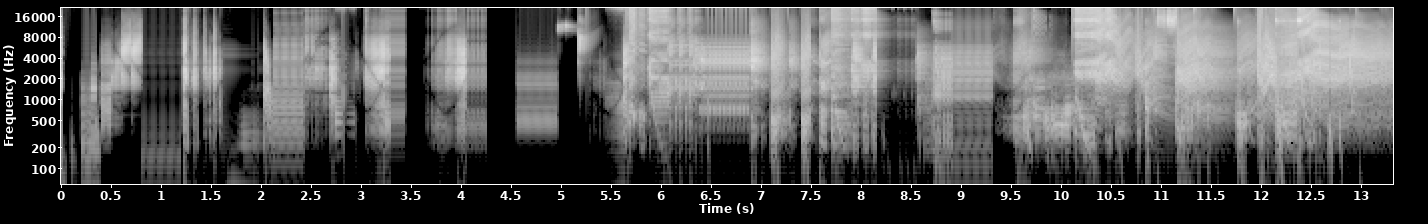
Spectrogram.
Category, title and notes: Sound effects > Electronic / Design
This is an FM synthesizer sample, twisted, distorted, and shredded to pieces — perfect for creative resampling. Designed for intense psy-trance production with raw, electric energy. The BPM and root key in the original project: 148 bpm G maj– but heavily distorted, so results may vary!
synth, psy-trance, electronic, fm, goa, loop, glitch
